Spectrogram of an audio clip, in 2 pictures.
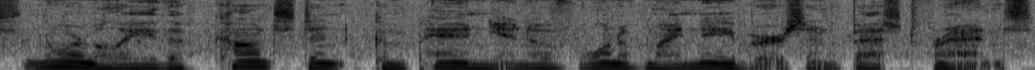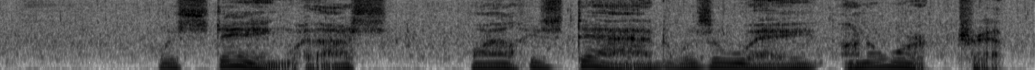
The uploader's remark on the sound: We’ll share the peace and quiet of a typical autumn morning here on the mountain with the sound of the creek in the background.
